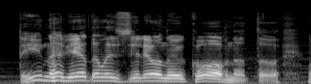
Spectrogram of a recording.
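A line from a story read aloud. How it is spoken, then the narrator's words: Laughing. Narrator (Russian): засмеялся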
